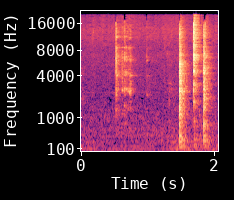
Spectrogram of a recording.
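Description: A metal spoon scrapes and taps against a pan while spreading buttery garlic bread dough, giving one soft knock and then three sharp, close scraping clicks in quick succession, with no voices.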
